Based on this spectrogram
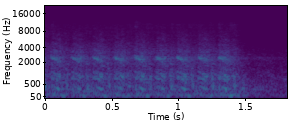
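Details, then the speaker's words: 2007 Land Rover Defender after erasing fault codes and cycling the ignition: steady rhythmic cranking, about six compressions a second, never catches; RPM signal and crank sensor confirmed working, fuel pressure still to be checked in live data. "so after erasing the fourth code I've cycled the ignition and it cranks but it doesn't start"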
